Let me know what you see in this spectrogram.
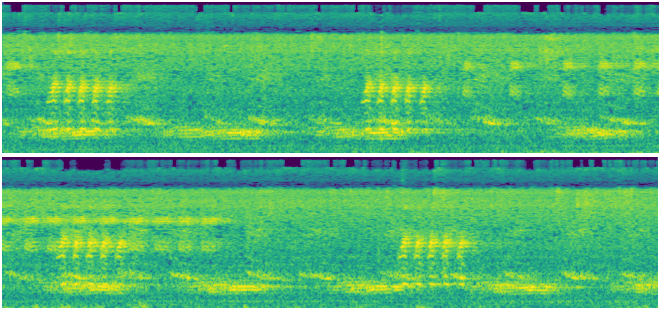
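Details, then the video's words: A goat-like bleating frog at midnight on a rainy day, giving a run of low, pulsed bleats about every second, with bursts of higher, rattling pulsed calls from other frogs and a constant rain-like hiss. "Frog roaring like a Goat"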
